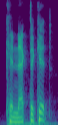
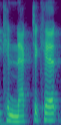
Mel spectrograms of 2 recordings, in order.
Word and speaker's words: Connecticut: dictated my dialect, like based on how many times I pronounce the second T in certain words. Connecticut? Yeah, it's supposed to be Connecticut, but the way we pronounce our own state's name suggests that it is Connecticut.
